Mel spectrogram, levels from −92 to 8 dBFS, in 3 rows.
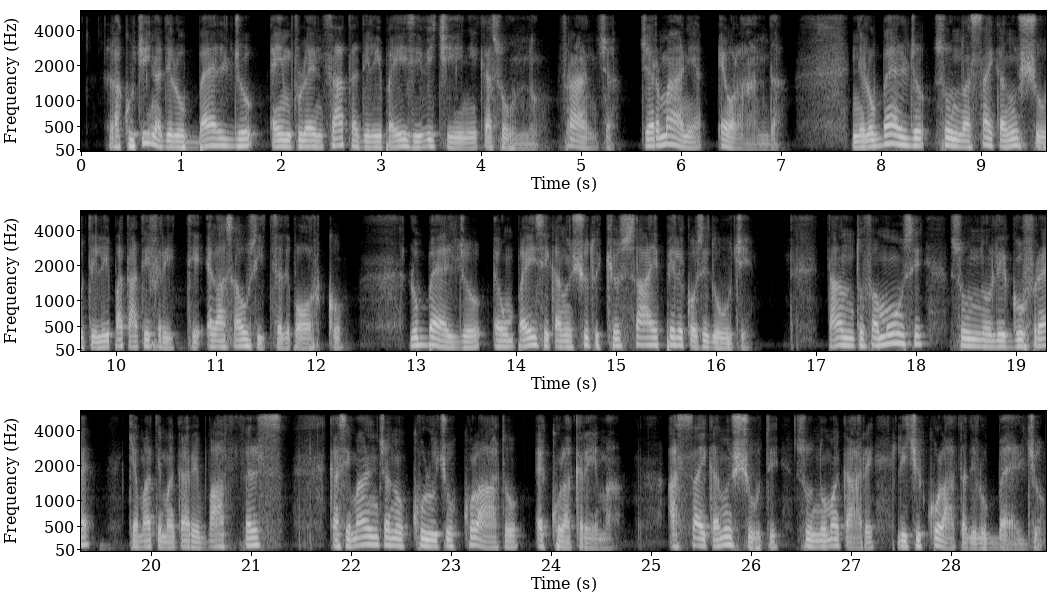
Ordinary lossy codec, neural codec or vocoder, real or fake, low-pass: none; none; real; 5.4 kHz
